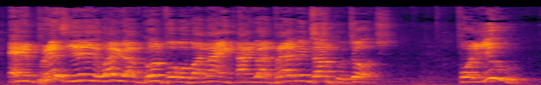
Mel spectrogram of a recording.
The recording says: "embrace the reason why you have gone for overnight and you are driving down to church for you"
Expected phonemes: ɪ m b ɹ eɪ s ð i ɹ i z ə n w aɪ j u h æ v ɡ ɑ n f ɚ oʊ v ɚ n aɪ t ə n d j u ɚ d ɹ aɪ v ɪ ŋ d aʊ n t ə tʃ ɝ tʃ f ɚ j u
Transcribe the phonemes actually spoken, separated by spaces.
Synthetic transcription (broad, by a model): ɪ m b ɹ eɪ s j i l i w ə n j u h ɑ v ɡ ɑ n f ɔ oʊ v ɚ n aɪ t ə n j u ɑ d ɹ aɪ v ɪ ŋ d aʊ n t ə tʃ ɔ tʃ f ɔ j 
